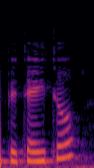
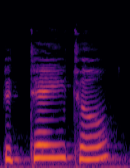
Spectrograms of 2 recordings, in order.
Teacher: the middle syllable is stressed in potato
